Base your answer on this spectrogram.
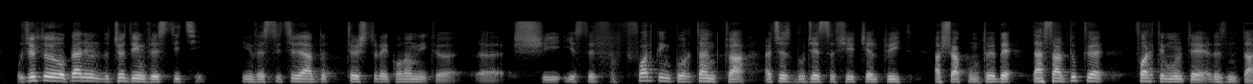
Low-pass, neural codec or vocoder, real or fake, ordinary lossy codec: none; codec, 16 kHz, 0.5 kbps, FunCodec, trained on Chinese and English, 25 frames a second; fake; none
